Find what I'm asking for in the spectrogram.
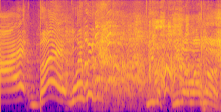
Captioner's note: woman cackling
